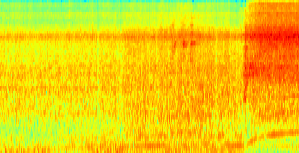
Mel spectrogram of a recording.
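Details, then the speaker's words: Angle grinder after gear repair and refitted carbon brushes spins up with a clean rising whine settling to a steady high pitch, no grinding or rattle; normal running. "Ayun. ayos. So ibig sabihin mga winding, so goods na to. Okay na tong ating ni-repair na grinder."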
